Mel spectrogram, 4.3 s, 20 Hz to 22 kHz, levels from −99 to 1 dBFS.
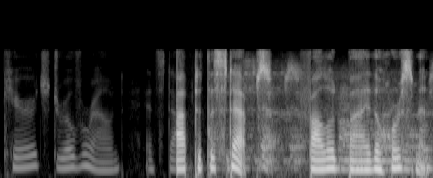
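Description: From 0.0 to 1.77 s the speech drops by about 30 dB to a faint residue, most likely because one channel is inverted and cancels the other when summed to mono. From 2.1 s to the end, a feedback echo between two devices returns each word roughly 300 ms later, peaking about 16 dB below the speech.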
